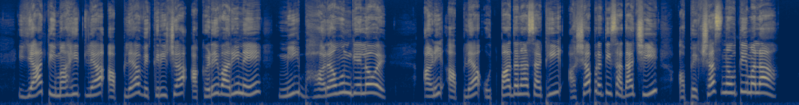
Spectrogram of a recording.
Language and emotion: Marathi, surprised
